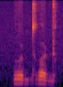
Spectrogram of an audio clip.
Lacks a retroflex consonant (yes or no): no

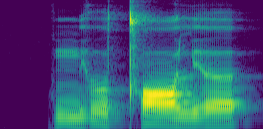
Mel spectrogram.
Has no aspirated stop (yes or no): no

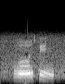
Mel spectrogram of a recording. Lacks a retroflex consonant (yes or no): yes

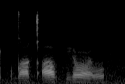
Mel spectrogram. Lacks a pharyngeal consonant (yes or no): no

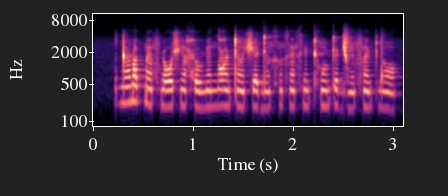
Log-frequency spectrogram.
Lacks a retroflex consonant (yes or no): no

